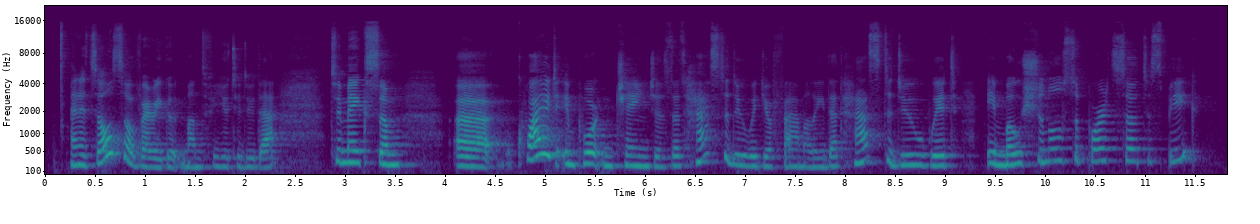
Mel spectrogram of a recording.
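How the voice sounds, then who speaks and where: Speaking at a moderate pace in a non-native accent, a woman's voice shows big swings in loudness. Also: medium pitch for a woman, lively intonation. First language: Dutch (Flemish). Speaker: astrologer. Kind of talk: monthly horoscope forecast talk. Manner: casual, hesitant with fillers.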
